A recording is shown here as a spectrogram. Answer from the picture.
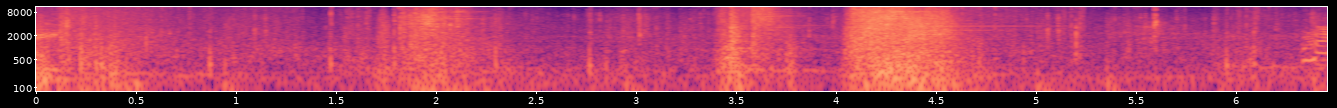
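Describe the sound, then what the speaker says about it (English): A transform attack smashing an enemy shield in the game Bloodborne comes through as dense mechanical clanks and crashing impacts, with louder heavy bursts near the middle and end and a voice talking over the combat. "the transform attack will break the shield for you"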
